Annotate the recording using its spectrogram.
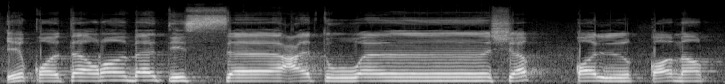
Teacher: Dipanjangkan gunnah pada ikhfa, nun bertemu dengan huruf shin.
